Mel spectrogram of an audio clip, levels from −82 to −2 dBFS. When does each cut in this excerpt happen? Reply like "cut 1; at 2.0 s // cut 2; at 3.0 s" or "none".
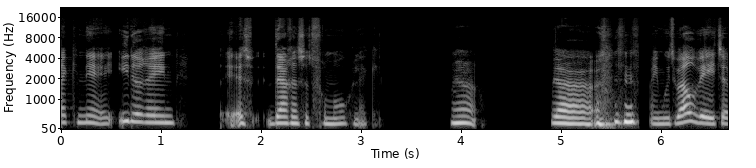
cut 1; at 1.6 s // cut 2; at 5.8 s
